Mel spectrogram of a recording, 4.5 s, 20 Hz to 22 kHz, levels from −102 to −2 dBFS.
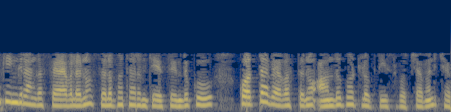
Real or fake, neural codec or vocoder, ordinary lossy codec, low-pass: real; none; none; 3.6 kHz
